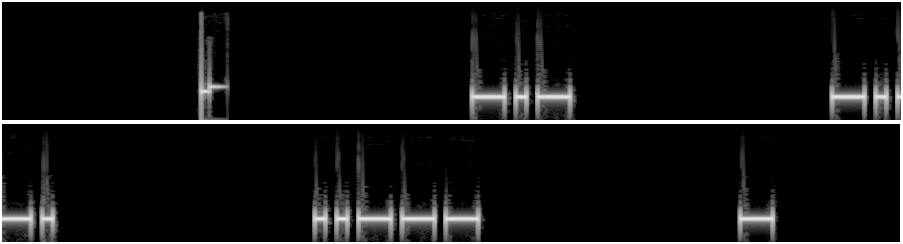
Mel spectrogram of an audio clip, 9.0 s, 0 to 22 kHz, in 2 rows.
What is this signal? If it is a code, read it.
Morse code, heard as a keyed tone, about 22 wpm, spaced as for 6 wpm, 700 Hz. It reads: KC2T
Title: USA Call Signs - 6 Characters - 8x Character Spacing - 22wpm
